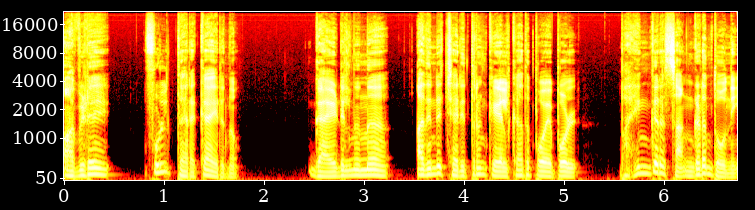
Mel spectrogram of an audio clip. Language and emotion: Malayalam, sad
